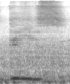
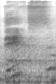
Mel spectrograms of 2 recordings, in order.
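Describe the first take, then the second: First: THESE as deess, low falling; correct French dix. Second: THIS as English dicks, with KS, rising; mispronounced dix. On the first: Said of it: "It's these". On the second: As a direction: say dix wrongly as DIKS. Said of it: "It's not this". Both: Shown as a demonstration.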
